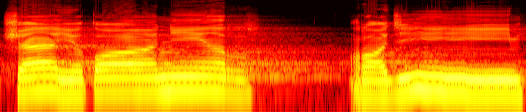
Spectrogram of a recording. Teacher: huruf tanwin in bertemu dengan ro bertasdid, maka kita langsung sambung masuk ke huruf ro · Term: leburkan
